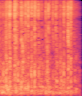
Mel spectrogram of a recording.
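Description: Young pigeon being hand-fed: a close, busy flurry of rapid fluttering and pecking sounds with soft squeaky begging noises, lasting just over a second.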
